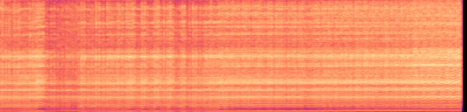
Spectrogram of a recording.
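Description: Small nitro engine of an HPI Savage RC monster truck running with its wheels off the ground. Its pitch wavers unevenly for the first couple of seconds, then climbs slowly and steadily.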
